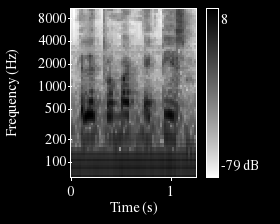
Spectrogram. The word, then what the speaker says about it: electromagnetism: is the answer electromagnetism electromagnetism is you have to pronounce the M after the S it's not easy for me sorry electromagnetism practice is a form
